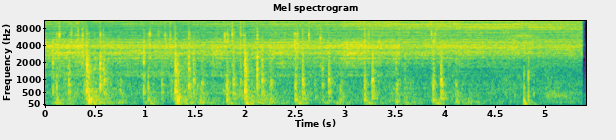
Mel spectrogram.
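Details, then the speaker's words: Ford 6.0 diesel F350 no-start after a 70-mile drive: shop air applied to the ICP port, steady high-pitched hiss changing with ticks as the standpipe is turned, air escaping on the passenger side past a torn standpipe seal. "so with air on the ICP Port you can hear the air change as I turn the stand pipe cuz that's where I was pretty sure the leak was coming"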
